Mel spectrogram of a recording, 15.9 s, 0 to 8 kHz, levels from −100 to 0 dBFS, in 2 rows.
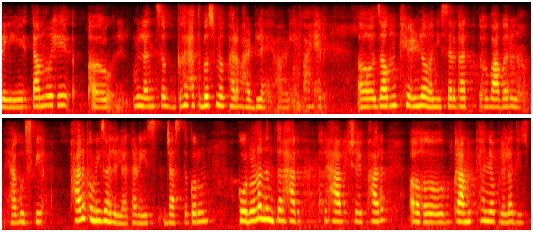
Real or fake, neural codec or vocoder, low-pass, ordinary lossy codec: fake; codec, 16 kHz in and 24 kHz out, 0.8 kbps, FocalCodec, streaming, 65536 codes; 7.2 kHz; none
